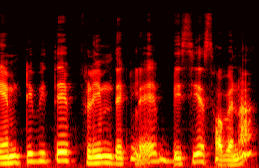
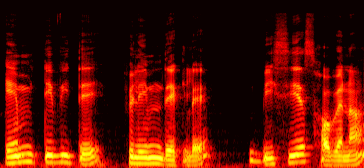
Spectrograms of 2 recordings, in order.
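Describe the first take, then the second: First: Said in the usual way. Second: Slow, deliberate "এমটিভিতে film দেখলে BCS হবে না" with each word set apart; slow mnemonic. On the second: Shown as a demonstration. Teacher giving students a memory trick, slow and deliberate. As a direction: lay out the memory trick slowly. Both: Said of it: "এই কথাটা একবার বুঝুন".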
